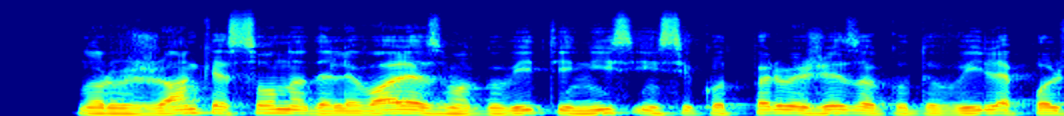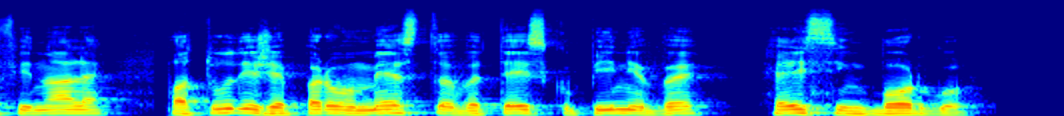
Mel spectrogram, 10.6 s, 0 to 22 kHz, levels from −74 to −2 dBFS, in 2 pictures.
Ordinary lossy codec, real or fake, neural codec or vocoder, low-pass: none; real; none; 19.8 kHz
